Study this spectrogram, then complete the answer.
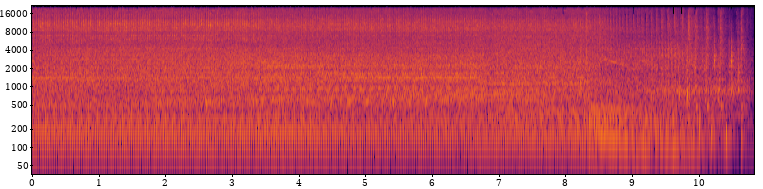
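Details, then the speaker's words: Champion generator that had no compression and wouldn't start, after valve adjustment restored compression: small single-cylinder engine drones steadily and evenly for about eight seconds, then winds down smoothly. Normal running. "So as you saw, guys, that was quite an easy fix. So oftentimes, guys, all that generators need to run again is to have the valves adjusted like I showed you."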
